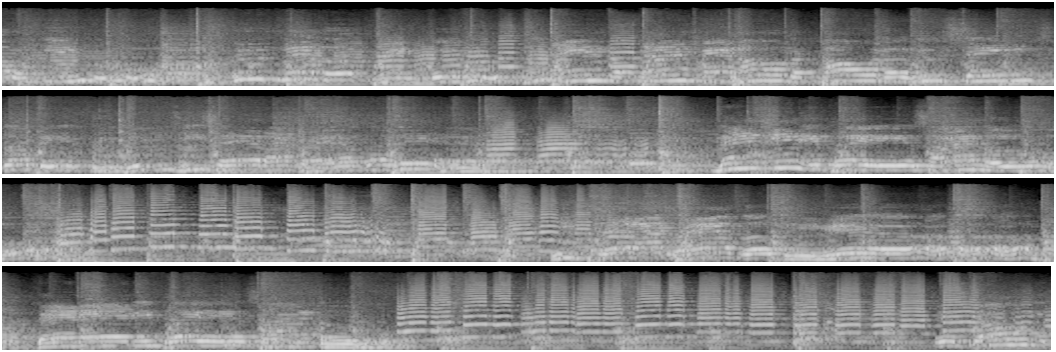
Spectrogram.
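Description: Traditional New Orleans jazz band playing an instrumental passage of a blues: cornet leading with a wavering tone over reeds, piano, banjo, string bass and drums.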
